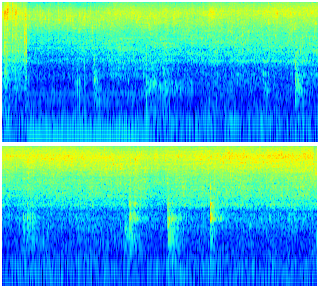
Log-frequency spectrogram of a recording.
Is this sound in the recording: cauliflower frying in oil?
yes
